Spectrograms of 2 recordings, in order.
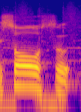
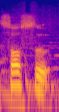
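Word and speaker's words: ソース: Garis lurus yang di tengah itu berarti ada huruf vokal yang double. Jadi dalam romajinya, huruf O-nya itu dua kali, sehingga dibacanya agak panjang. Jadi sosu, bukan sosu.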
